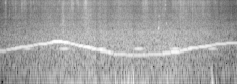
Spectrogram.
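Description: A single steady electronic tone from Kamasya, a smartphone-camera navigation aid that translates the camera image into sounds for blind people, glides slowly up, down and back up in pitch, like a soft siren, over a low rumbling background with scattered faint clicks.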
